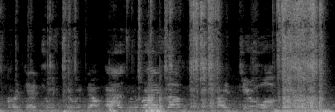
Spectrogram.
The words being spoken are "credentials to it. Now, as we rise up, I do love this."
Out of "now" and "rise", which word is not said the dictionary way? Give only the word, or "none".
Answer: none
